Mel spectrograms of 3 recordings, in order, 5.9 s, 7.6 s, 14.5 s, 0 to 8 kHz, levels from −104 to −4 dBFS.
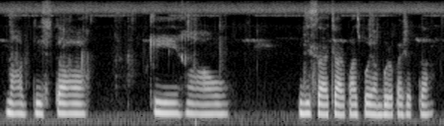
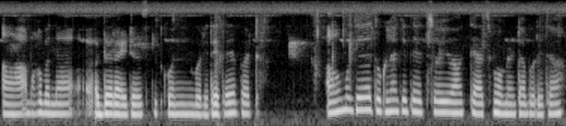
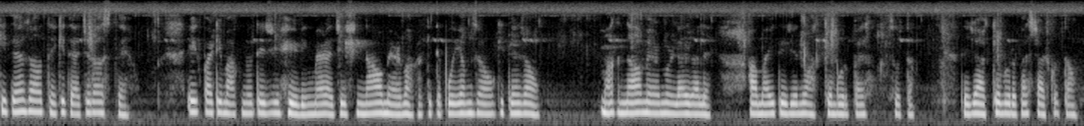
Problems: constant background noise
